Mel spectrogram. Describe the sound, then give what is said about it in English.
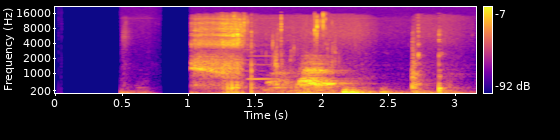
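A cat and dogs scuffle and play upstairs in short bursts of rough, growly noise and thumps, somewhat muffled, after a brief quiet start, with no one talking. “And right now I hear the cat and the dogs frolicking around upstairs.”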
